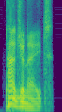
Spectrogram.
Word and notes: paginate: British English

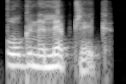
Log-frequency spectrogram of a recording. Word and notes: organoleptic: Indian

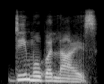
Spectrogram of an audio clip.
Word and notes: demobilize: Indian

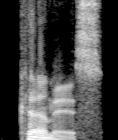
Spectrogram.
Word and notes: kermis: British English

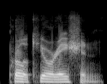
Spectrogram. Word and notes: procuration: American English

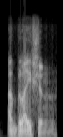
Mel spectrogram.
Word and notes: ablation: British English

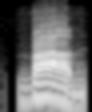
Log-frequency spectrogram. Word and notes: bub: American English

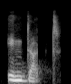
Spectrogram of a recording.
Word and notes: induct: Indian

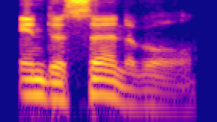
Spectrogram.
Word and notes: Indiscernible: British English

